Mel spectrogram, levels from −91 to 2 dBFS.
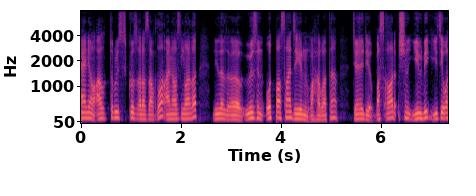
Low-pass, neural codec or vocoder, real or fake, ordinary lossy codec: none; codec, 16 kHz, 0.5 kbps, FunCodec, trained on LibriTTS, 25 frames a second; fake; none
